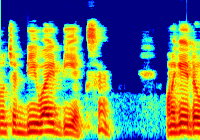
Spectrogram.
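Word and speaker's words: dy/dx: অবকল সহক অবকল সহক ডিওাই ডি এক্স এর উচ্চারণ হচ্ছে ডিওাই ডি এক্স অনেকে এটার উচ্চারণ ডিওাই বাডি এক্স করে কিন্তু এর একচুয়াল প্রনান্সিয়েশন হচ্ছে ডিও ডি এক্স বা এফডশ এক্স দ্বারা নির্দেশিত হয় দ্বারা নির্দেশিত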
